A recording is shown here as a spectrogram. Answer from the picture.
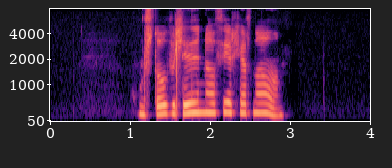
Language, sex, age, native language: Icelandic, female, 20-29, Icelandic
